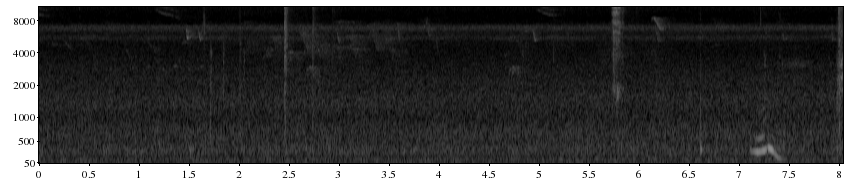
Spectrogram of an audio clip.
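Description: Faint rural garden ambience: a steady low hiss with a few faint high chirps and a couple of soft clicks, and a short murmur of a voice near the end.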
